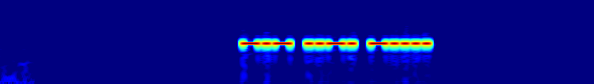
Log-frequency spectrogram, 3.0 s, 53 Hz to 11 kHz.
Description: Morse code, heard as a keyed tone, about 41 wpm, 700 Hz. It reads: KF6
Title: USA Call Sign Prefixes - Repeated 2x - 45wpm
